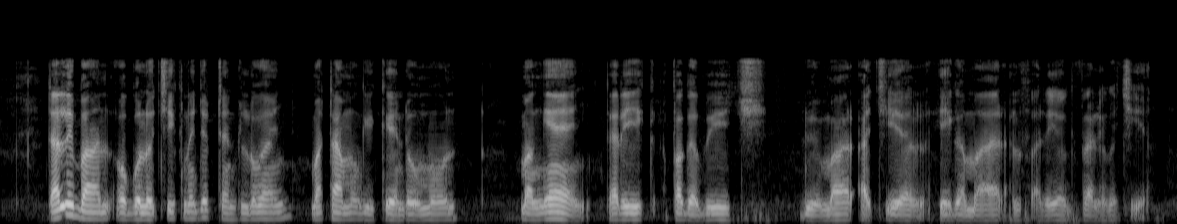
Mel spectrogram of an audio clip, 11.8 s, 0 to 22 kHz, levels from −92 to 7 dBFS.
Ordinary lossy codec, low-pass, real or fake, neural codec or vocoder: none; 7.2 kHz; fake; codec, 16 kHz, 8 kbps, FreqCodec, larger model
